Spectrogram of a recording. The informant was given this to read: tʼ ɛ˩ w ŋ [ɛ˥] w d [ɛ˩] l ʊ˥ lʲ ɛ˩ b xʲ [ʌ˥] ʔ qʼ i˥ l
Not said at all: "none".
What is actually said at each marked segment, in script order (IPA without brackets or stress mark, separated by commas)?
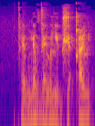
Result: ɛ˥, ɛ˩, ʌ˥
